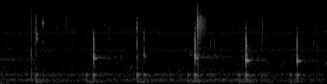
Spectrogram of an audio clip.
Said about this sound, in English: In the middle of the night, she woke up and heard a dripping noise.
